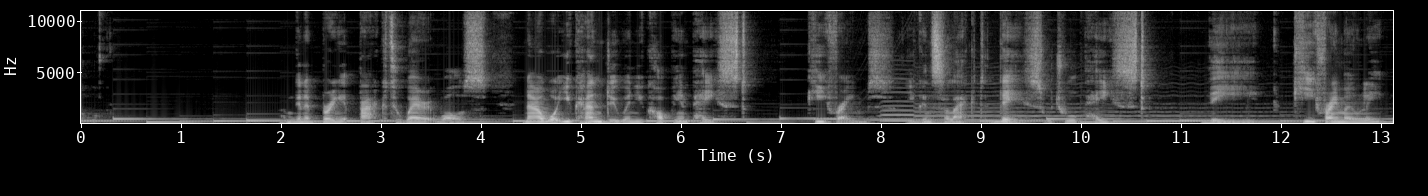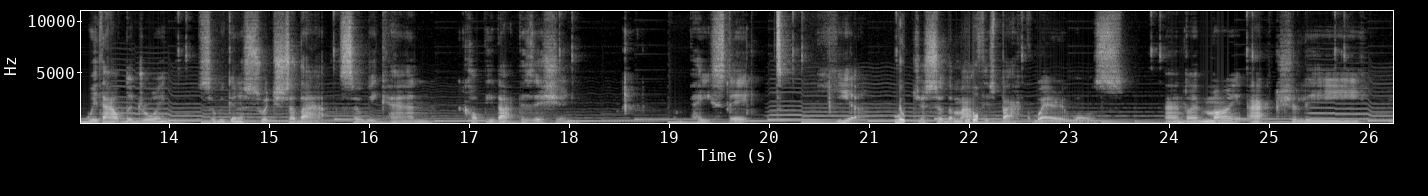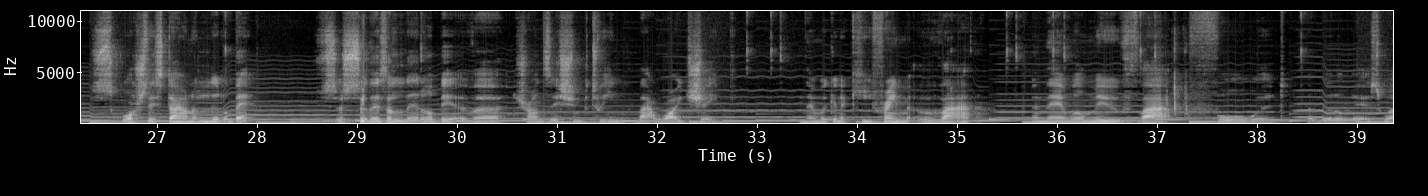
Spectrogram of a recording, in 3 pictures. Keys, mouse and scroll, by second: 13.8 click, 16.7 ctrl+c, 17.7 click, 18.3 ctrl+v, 19.4 ctrl+z, 20.0 click, 20.4 ctrl+v, 21.0-22.6 click, 32.7-33.1 click, 34.5 F6, 35.3 click, 36.9 ctrl+v, 38.2-39.3 click.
